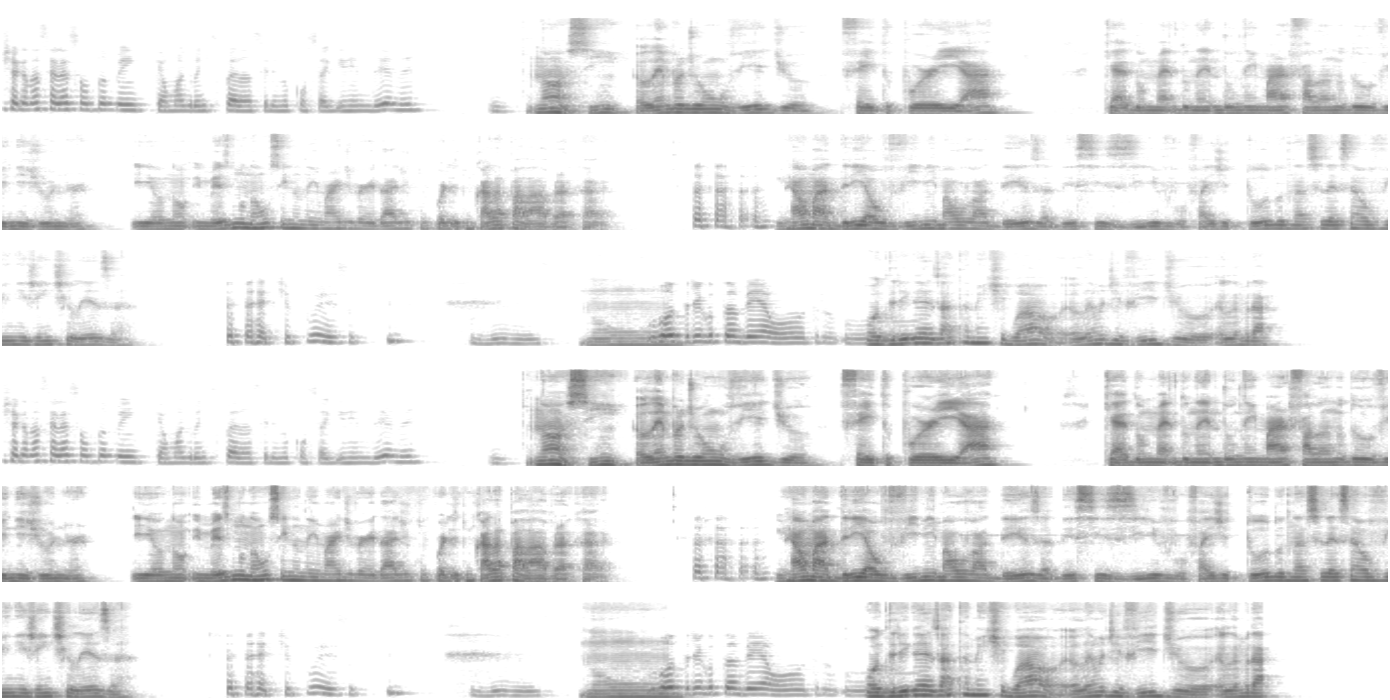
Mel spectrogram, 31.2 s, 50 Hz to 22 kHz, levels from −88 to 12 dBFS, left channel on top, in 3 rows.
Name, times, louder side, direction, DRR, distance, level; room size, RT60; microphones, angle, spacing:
voice 1, 0.0-3.1 3.7-3.8 4.1-4.6 15.6-16.2 22.5-23.4 23.7-23.8 24.3-24.8 25.6-27.8, left 1 dB, 15° left, 0.4 m, -48 dB
voice 2, 3.9-7.5 8.3-11.1 11.4-15.0 16.2-21.8 25.1-25.8 27.3-30.2, right 5 dB, 55° right, 0.3 m, -36 dB
7.9 x 4.3 x 5.1 m
head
